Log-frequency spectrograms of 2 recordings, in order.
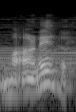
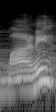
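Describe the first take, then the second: First: The second vowel is a short, light i. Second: The second vowel is a full i sound. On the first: The speaker calls it right. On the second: The speaker calls it wrong.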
